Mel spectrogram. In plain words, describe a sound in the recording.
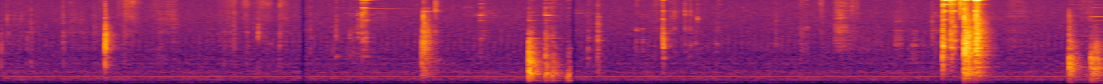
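A metal part clicks and taps against wood.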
